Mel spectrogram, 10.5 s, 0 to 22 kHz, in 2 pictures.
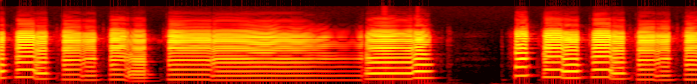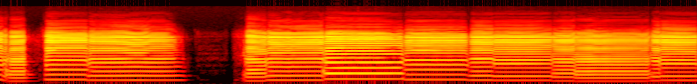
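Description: Tenor saxophone playing unaccompanied, heard through a Kimafun KM-CX306-3 clip-on wireless microphone. It plays a quick run of short detached notes, then longer held notes, with two brief pauses in the phrase.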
